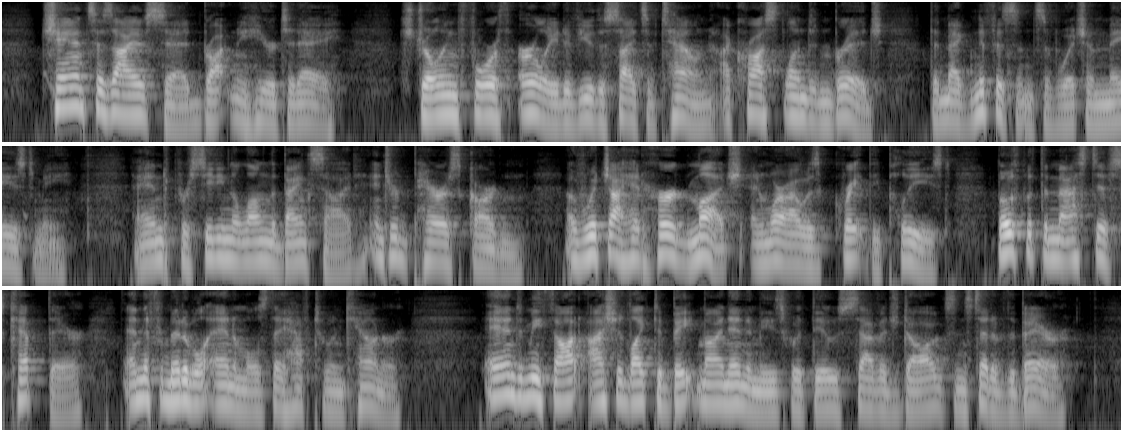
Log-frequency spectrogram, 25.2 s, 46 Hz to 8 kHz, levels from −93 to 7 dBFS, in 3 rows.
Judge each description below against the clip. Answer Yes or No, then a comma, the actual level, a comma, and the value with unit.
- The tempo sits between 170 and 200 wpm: Yes, average, 190 wpm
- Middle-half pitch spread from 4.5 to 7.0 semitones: Yes, average, 4.9 semitones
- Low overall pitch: Yes, low, 115 Hz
